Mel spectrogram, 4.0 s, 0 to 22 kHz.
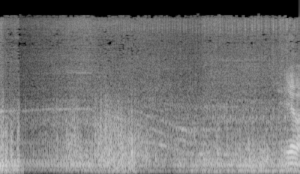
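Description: Can-Am Outlander 1000 ATV's V-twin engine running low and steady as the quad rolls slowly along, a quiet even hum.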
